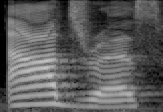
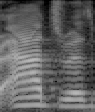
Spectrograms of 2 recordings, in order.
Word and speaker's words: address: stuff like that that people stopped saying address with this accent with the stress on the first syllable uh and this is the noun technically I think like give me your address but you can also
